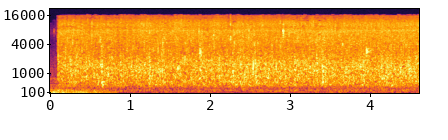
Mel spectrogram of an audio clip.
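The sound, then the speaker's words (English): Steady rain falls as a continuous, even hiss of many drops, unbroken and at a constant level throughout, with no voices. “the coldness that seems to sort of emanate from him comes not to a stark end, but lessens, and the snow returns once again into rain.”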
